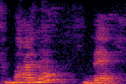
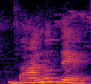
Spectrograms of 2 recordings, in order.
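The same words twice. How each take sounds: First: भानुदय stretched very slowly, each syllable held; drawn-out word. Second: Said in the usual way. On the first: Shown as a demonstration. Teacher to students building the word, slowly drawn-out भानुदय. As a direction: sound out भानुदय slowly for the class.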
